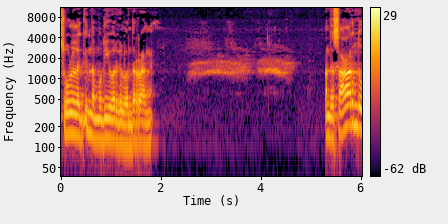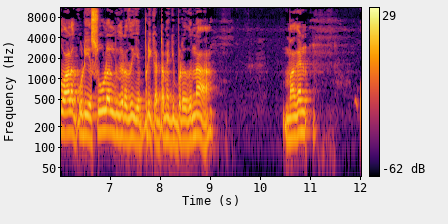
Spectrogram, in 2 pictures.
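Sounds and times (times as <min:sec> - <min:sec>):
harsh drawn-out animal calls: 0:02.5 - 0:04.8.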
